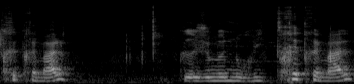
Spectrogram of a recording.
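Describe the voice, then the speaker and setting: Very slow delivery against noticeable background noise. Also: woman. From southeastern France, Riviera near Menton. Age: 60s. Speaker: YouTuber, retired grandmother. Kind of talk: casual Q&A monologue. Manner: hesitant, many fillers.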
